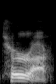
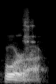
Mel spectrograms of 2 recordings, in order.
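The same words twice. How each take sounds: First: "Turok" with a "ter" first syllable; "Turok" starting like "turn"; his usual pronunciation. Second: "Turok" with a rounded first syllable; "Turok" starting like "tour"; the rejected pronunciation. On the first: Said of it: "I always pronounce it Turok". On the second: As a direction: say "Turok" as TOR-ok. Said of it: "not Turok". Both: Shown as a demonstration.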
